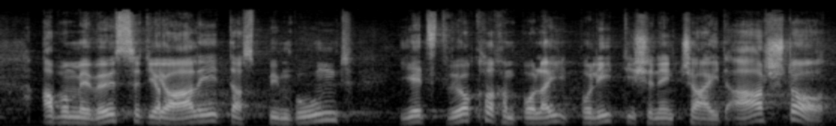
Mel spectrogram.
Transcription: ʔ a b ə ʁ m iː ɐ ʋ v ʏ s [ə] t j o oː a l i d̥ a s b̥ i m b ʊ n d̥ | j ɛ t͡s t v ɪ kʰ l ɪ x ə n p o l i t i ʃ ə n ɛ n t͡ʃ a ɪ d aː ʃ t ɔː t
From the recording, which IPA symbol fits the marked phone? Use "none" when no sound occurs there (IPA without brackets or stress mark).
ə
